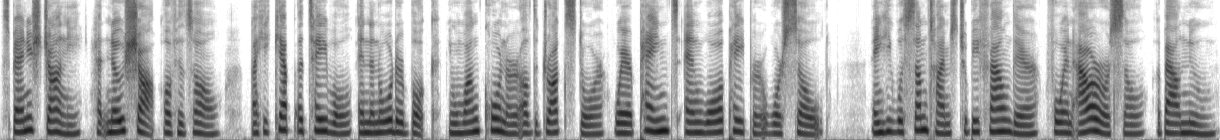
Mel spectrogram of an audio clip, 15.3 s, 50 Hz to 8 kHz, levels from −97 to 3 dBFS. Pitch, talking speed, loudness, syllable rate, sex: 215 Hz, 180 wpm, -17 LUFS, 4.5 syllables/s, female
